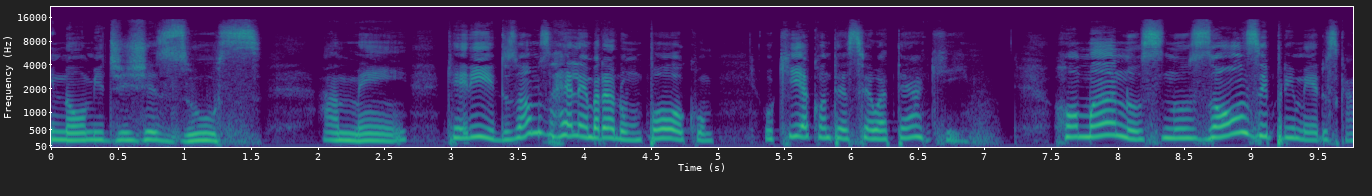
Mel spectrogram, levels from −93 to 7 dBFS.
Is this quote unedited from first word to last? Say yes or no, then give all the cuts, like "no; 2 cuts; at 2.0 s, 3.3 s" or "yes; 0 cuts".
yes; 0 cuts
